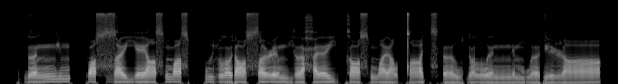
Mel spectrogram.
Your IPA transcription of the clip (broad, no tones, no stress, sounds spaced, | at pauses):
ɠ ʌ nː i m pː ɒ sˤ z ɜ j ɛː sˤ m ɑ sˤ pː u ʎ lˠ ʊ ɾ ɒ sˤ i ɭ ə m j ʌ ħ ɜː j k ɒ sˤ m ɜː lˠ tˤ ɛ j t͡sʼ ʌ w ɗ ʊ lˠ w ə nː ɛ m w ʌ ɗ ɪː ɭ ɑ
